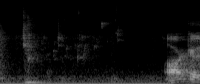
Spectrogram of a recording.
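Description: Merkur 34C safety razor scraping over a lathered scalp in a few faint, short strokes, then a man starts talking near the end.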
